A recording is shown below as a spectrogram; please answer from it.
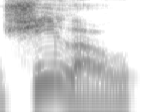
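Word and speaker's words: Shiloh: and the place name Shilo yeah we pronounce it o at the end but it's written with a hey so the final he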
